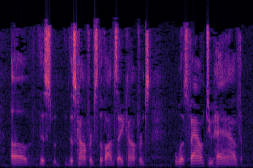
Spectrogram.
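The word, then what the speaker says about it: Wannsee: of 1942 uh referred to historically as the Vonce conference uh that's spelled W n E.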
